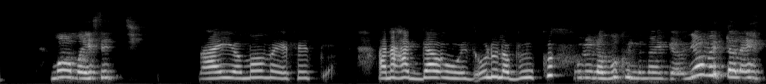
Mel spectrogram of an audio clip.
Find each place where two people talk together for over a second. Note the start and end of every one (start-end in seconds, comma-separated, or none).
none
